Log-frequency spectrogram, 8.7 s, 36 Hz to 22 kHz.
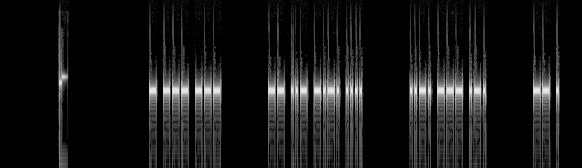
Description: Morse code, heard as a keyed tone, about 34 wpm, 700 Hz. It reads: TOO MUCH FOR ME
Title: 3x Word-Spacing - Sentences from Top 200 Words - 35wpm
